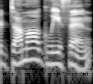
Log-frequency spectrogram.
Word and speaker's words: Domhnall Gleeson: There's an actor, Domhnall Gleeson.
